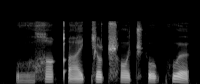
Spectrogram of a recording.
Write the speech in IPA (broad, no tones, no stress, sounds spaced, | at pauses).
o̤ χ ɑ qʼ æ c ɔ ʈ͡ʂʰ ɔ t͡ʃʼ o kʷʰ œ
